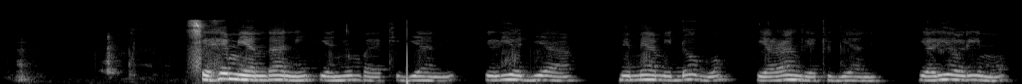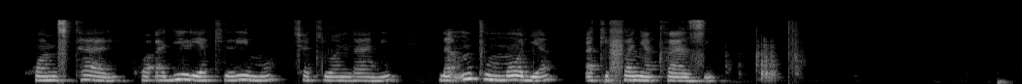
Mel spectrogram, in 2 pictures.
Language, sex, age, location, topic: Swahili, female, 18-24, Dar es Salaam, agriculture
